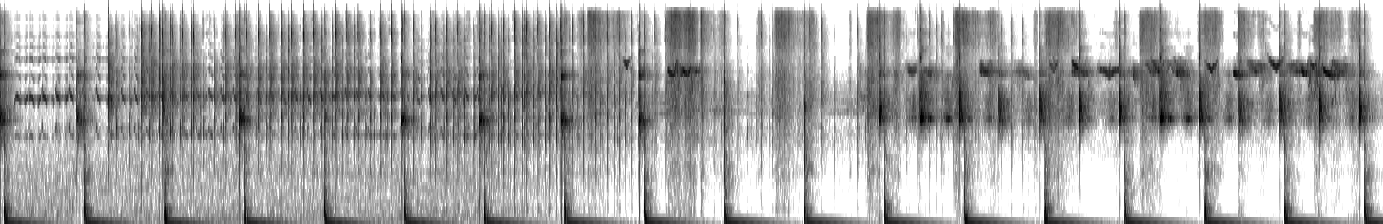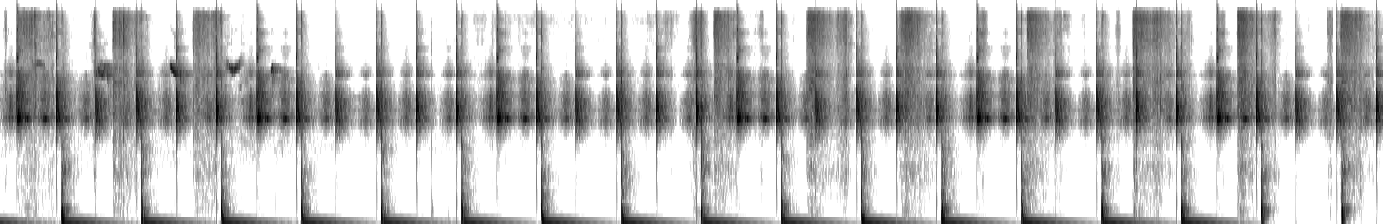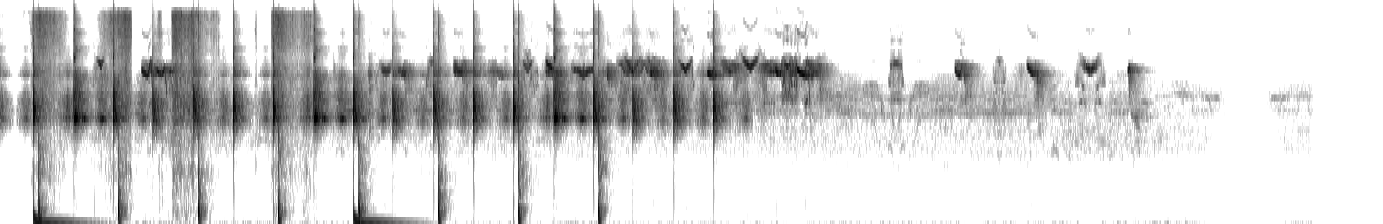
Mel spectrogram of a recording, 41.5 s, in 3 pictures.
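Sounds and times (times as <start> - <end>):
shallow bird soundscape: 0.0 - 40.8.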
